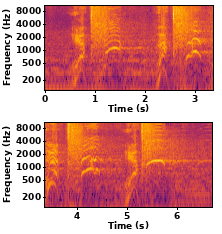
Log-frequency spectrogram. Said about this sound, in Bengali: স্ত্রীকে চাবুক দিয়ে মেরে ক্ষতবিক্ষত করেও ক্ষান্ত দিলেন না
